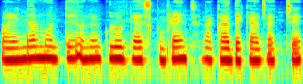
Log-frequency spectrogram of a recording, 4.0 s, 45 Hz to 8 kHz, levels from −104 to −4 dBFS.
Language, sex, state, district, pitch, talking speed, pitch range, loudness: Bengali, female, Assam, Hailakandi, 215 Hz, 120 wpm, 200-225 Hz, -15 LUFS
